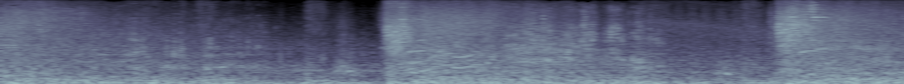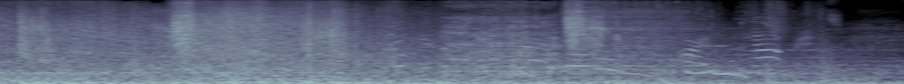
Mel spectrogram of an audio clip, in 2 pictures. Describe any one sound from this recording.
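Swords clash in a fight.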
